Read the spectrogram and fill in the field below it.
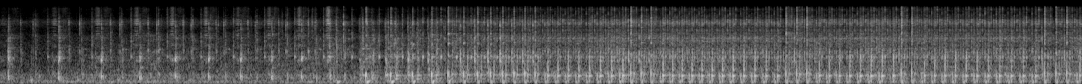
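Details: R175 single-cylinder diesel, rebuilt after a shattered bearing, thumps unevenly with sharp knocks and no clean throttle response even after timing adjustment and bleeding air, with a little smoke from the crank hole; this points to a worn connecting rod and piston pin.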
